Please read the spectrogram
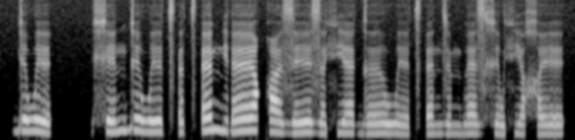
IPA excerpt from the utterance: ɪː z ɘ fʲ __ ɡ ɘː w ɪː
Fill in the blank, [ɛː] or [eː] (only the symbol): ɛː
